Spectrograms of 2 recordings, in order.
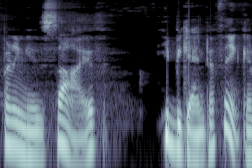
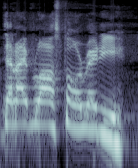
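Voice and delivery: high, wailing goblin voice; dismayed goblin squeal; shrieking goblin; 12 semitones higher than usual. A narrator's reading. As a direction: wail in defeat as a goblin. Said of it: "shrieked the goblin".

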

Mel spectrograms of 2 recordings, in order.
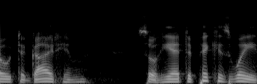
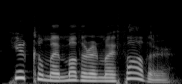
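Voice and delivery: high, raised announcement; exclaiming; 6 semitones higher, 4 dB louder than usual. A narrator's reading. Ingeborg sees her parents coming, exclaiming. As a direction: exclaim it, pitched up. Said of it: "exclaimed Ingeborg".

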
